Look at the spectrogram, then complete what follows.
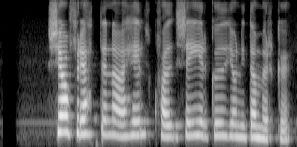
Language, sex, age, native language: Icelandic, male, 12, Danish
